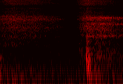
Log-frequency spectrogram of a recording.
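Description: Faint breathing through the nose as the pose is held: one breath fades out over the first second, and another begins near the end.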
